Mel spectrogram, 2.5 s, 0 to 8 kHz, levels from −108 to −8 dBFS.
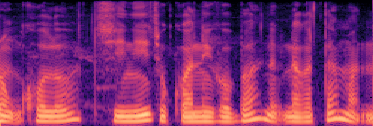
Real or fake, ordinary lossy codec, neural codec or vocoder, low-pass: real; none; none; none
